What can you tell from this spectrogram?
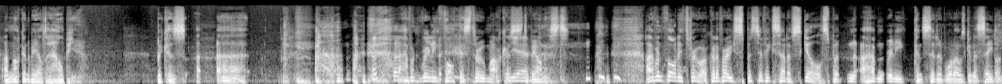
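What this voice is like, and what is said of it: Liam Neeson impression. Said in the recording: “That wasn't bad. That's probably a better Liam Neeson accent than I can do.”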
